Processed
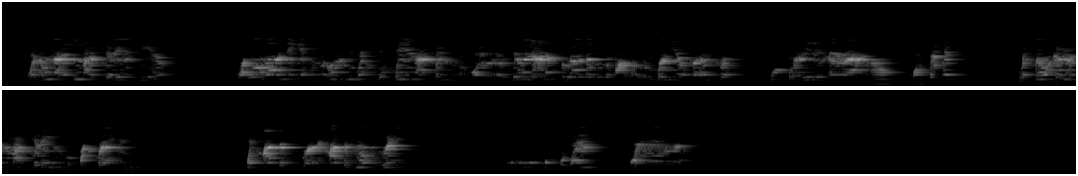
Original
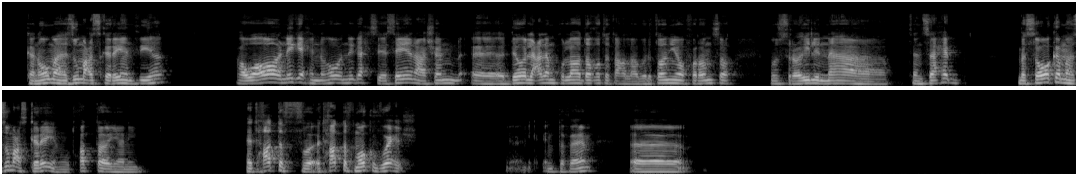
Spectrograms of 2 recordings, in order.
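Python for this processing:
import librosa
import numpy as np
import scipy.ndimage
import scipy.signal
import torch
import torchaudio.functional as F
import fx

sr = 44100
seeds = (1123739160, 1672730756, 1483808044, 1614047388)

y = fx.auto_wah(x, sr, base_hz=500.0, top_hz=1300.0, q=16.0, full_db=-22.0, direction='up')
y = fx.comb_fb(y, sr, f0_hz=110.0, decay_s=0.45, harmonics='all', damping=0.0, mix_pct=100)
y = y * 10.0 ** (12.0 / 20.0)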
